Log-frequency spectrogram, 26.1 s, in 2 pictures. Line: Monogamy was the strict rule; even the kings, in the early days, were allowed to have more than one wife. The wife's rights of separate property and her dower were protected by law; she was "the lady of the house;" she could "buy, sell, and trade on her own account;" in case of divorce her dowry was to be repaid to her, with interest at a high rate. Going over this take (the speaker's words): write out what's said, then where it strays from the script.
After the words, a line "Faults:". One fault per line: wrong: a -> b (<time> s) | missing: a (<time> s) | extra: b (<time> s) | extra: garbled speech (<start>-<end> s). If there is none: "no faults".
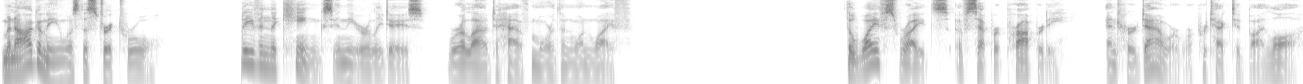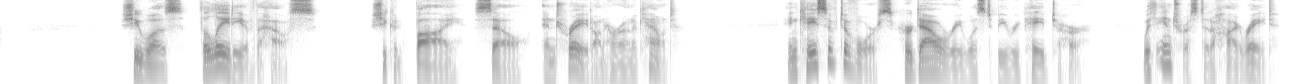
Monogamy was the strict rule; even the kings, in the early days, were allowed to have more than one wife. The wife's rights of separate property and her dower were protected by law; she was "the lady of the house;" she could "buy, sell, and trade on her own account;" in case of divorce her dowry was to be repaid to her, with interest at a high rate.
Faults:
no faults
